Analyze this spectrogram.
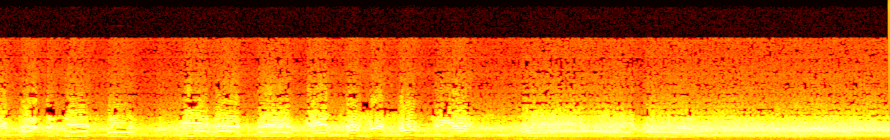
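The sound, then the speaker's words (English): A dense crowd in a town square shouts and yells all at once, many voices rising and falling in an excited, continuous roar that stays loud throughout, with shrill cries standing out. “The whole square is whirling and turning and shouting.”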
